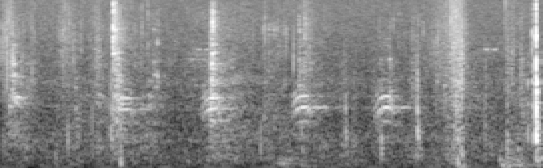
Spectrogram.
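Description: Polar bear's claws and paws knocking and clanking against the metal bars of its cage as it climbs, in several sharp separate knocks, the loudest one near the end. Short high calls come in between the knocks.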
